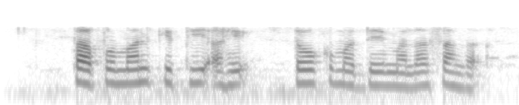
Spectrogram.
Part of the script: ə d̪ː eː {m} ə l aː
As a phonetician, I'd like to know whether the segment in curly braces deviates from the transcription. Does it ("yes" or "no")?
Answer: no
